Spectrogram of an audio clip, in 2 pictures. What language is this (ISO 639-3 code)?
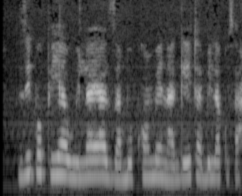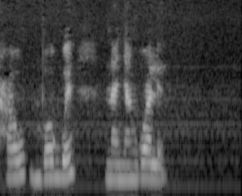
swa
